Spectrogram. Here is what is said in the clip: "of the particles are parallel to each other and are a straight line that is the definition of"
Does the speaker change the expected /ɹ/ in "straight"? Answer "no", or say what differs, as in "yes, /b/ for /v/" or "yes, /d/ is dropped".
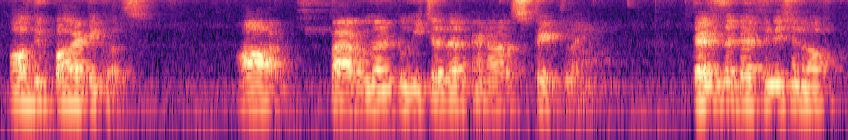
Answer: yes, /ɹ/ is dropped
